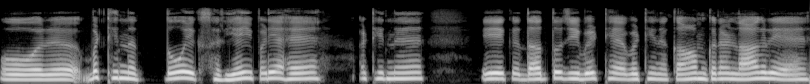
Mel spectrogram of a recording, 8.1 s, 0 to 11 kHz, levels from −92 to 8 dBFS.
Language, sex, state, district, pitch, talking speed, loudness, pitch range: Marwari, female, Rajasthan, Nagaur, 220 Hz, 140 wpm, -13 LUFS, 205-230 Hz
